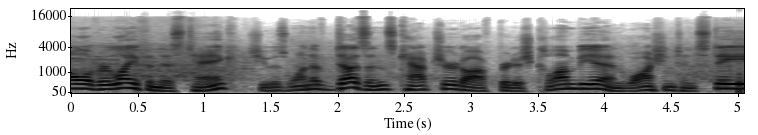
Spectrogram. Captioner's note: cheering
